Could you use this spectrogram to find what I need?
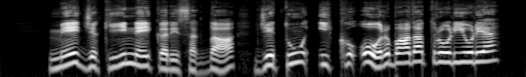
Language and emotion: Dogri, angry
